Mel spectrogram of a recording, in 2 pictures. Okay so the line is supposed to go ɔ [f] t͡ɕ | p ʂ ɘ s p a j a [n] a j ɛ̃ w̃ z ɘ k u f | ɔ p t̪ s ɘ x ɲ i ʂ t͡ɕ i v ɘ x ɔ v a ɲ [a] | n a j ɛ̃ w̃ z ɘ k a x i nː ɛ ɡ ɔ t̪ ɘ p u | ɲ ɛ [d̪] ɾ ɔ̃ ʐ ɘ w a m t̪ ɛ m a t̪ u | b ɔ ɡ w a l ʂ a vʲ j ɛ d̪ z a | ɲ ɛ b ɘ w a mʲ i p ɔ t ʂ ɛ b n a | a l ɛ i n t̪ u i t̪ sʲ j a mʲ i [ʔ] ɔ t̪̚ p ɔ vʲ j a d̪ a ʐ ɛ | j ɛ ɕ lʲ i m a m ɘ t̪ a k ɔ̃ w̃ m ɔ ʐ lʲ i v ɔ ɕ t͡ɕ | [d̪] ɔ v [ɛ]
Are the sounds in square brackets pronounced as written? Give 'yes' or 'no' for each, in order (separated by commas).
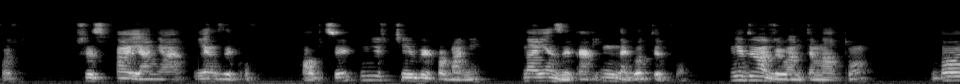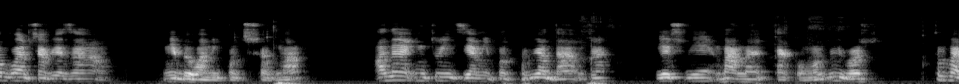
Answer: no, no, no, yes, no, no, no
